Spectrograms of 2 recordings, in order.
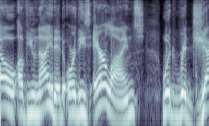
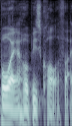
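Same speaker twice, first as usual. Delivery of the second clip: low, fast, soft mock-worried mutter. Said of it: "I'm gonna be like".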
